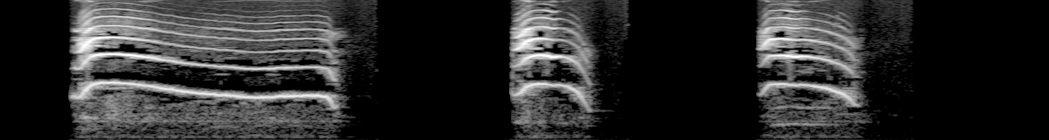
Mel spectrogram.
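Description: A cat meowing three times: first one long, drawn-out meow that arches up and sinks slowly, then two short meows about two seconds apart.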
